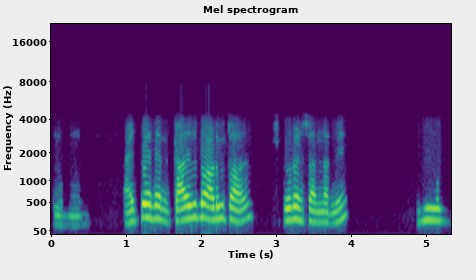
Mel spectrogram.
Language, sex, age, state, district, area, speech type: Telugu, male, 18-30, Telangana, Khammam, urban, conversation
